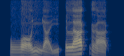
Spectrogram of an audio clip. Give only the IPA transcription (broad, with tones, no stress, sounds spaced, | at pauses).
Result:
v ɔ˨˩˦ ɲ a˨˩˨ j | l a˦˥ k̚ ɣ a˨˩ k̚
